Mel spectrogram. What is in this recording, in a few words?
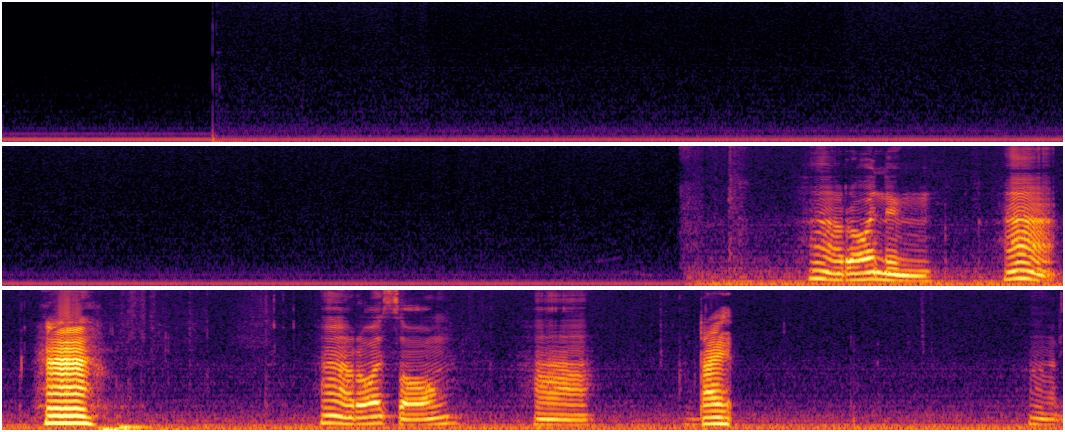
Bisu or Misu Wordlist; 1-500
